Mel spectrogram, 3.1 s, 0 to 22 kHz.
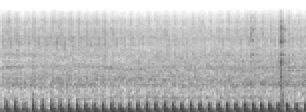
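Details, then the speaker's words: Yamaha Grizzly 660 ATV broken down on a trail and pushed by hand: a rhythmic shudder instead of easy rolling, with clicking, then a sharp clunk as it locks up. The owner suspects the differential. "See how it's like kind of shuddering? It should just be easily rolling"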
